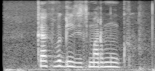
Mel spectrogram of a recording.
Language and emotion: Russian, neutral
